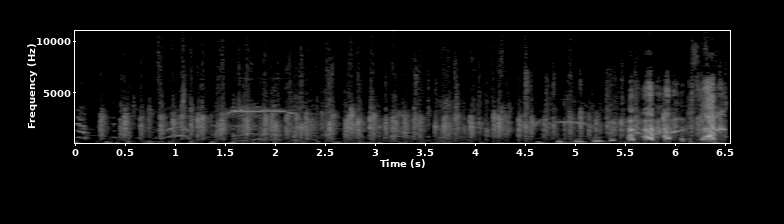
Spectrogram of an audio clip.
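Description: An audience claps steadily for several seconds after being asked to applaud if they fart. A dense crackle of many hands with a few voices and whoops mixed in grows a little louder toward the end.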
